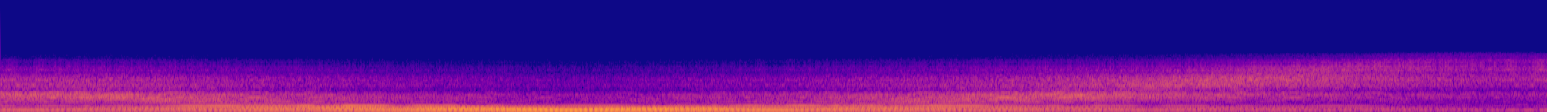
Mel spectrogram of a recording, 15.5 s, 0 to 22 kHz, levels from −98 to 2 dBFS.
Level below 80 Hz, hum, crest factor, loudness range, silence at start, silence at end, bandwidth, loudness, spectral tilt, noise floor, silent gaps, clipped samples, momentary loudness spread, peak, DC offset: -44 dBFS; none; 16 dB; 16 LU; 0 s; 0 s; 2.6 kHz; -33 LUFS; -9.5 dB/octave; -52 dBFS; none; under 0.1%; 20 LU; -16 dBFS; under 0.1%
